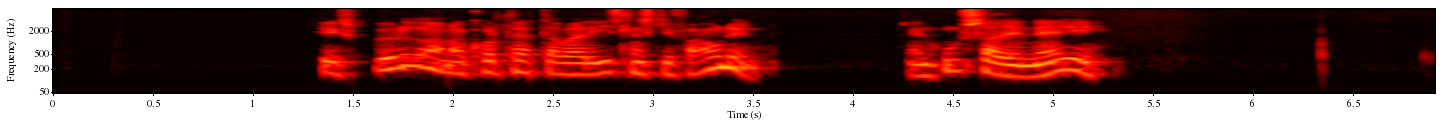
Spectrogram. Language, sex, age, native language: Icelandic, male, 40-49, Icelandic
